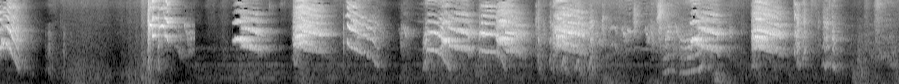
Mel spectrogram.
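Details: Indian ringneck parakeet, green pet bird talking in Urdu/Hindi style, long string of harsh, raspy speech-like phrases in bursts with brief pauses, after a quiet start; indoor room.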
